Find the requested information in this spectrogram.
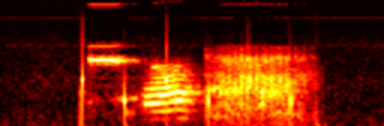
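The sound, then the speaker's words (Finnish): A short listener-made jingle named Aasin silta opens with sharp clicks, then whistling, neigh-like tonal cries and a braying burst, loud and lasting under two seconds before it cuts off. “Meille lähettänyt jinglen tällä, joka kuulostaa tällaiselta.”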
